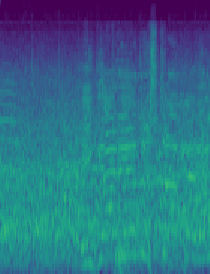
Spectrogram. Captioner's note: crowd chatter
